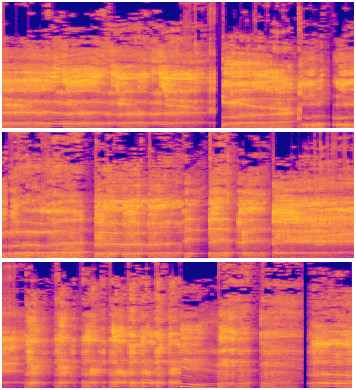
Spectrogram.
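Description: Loud, sustained voiced belches, one after another with brief breaks; prolonged repeated burping.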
